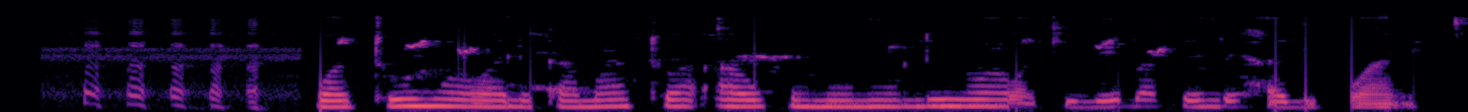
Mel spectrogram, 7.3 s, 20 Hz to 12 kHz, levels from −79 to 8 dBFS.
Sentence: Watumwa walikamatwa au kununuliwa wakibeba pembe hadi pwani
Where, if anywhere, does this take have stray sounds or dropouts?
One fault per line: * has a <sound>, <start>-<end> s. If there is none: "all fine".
* has a laugh, 0.4-1.4 s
